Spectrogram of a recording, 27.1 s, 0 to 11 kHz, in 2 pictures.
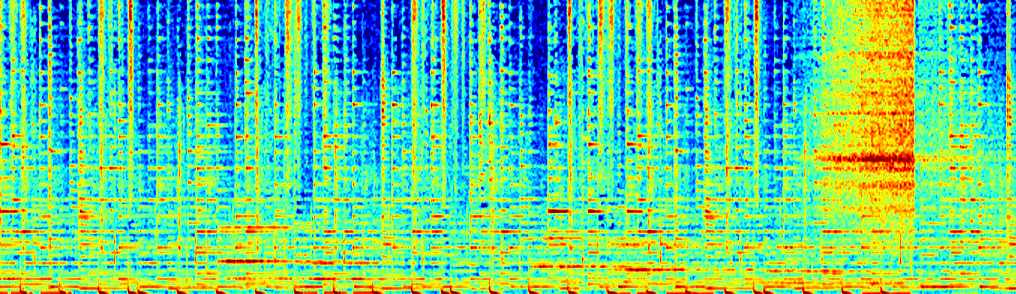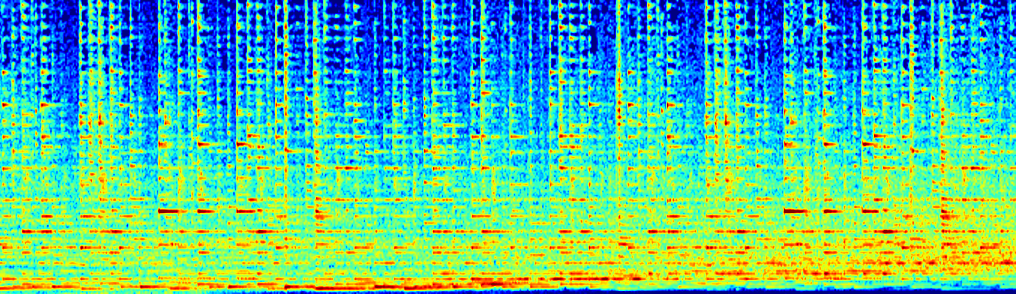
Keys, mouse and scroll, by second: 2.0 click, 4.4 click, 5.1 right click, 5.7 right click, 6.1 shift+right click, 6.8 alt+right click, 8.4 right click, 10.0 right click, 11.9-12.9 drag, 12.9-13.7 typing, 14.5-15.5 right drag, 15.6-16.7 right drag, 19.7-20.8 drag, 21.6 click, 24.8 click, 26.7 click.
